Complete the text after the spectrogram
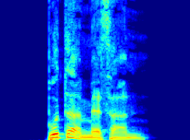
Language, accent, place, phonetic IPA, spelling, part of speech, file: German, Germany, Berlin, [ˈbʊtɐˌmɛsɐn], Buttermessern, noun, De-Buttermessern.ogg
- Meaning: dative plural of Buttermesser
